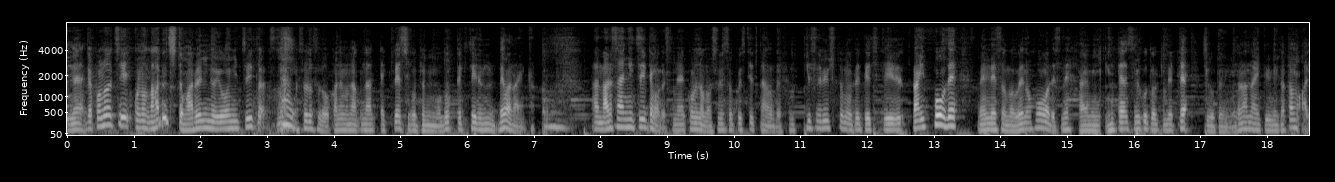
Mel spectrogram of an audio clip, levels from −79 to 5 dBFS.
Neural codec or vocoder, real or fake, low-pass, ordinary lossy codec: codec, 32 kHz, 1.9 kbps, SNAC; fake; 7.2 kHz; MP3, 48 kbps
